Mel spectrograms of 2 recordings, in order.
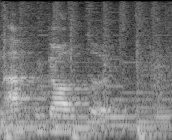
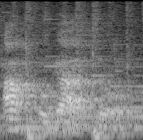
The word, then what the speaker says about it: affogato: We are going to learn how to make an affogato. Hang on boys, I'm going to say it with an Italian accent. It's Affogato.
